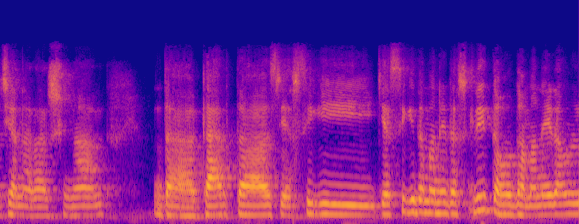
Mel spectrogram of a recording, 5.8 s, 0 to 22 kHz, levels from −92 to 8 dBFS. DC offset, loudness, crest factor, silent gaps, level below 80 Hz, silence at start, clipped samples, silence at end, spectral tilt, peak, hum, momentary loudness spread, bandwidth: under 0.1%; -18 LUFS; 18 dB; none; -56 dBFS; 0 s; under 0.1%; 0 s; -5.5 dB/octave; 0 dBFS; none; 7 LU; 9.6 kHz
